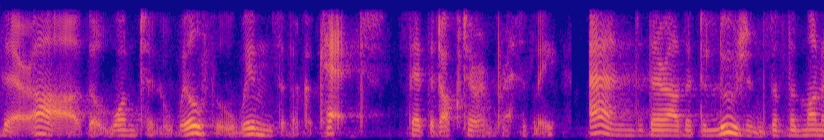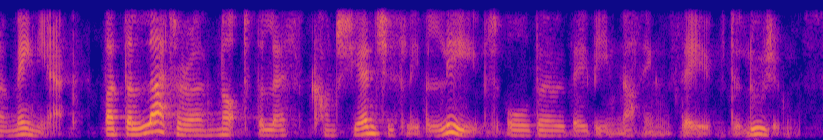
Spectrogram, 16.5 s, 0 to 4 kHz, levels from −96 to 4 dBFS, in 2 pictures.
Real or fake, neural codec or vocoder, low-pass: real; none; 3.6 kHz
